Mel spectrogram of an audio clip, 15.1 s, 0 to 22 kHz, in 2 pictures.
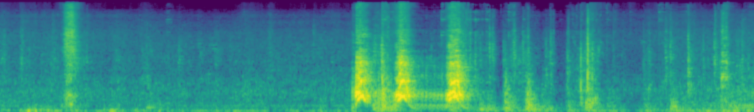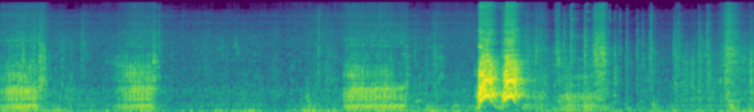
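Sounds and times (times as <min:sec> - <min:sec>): dog barking: 0:03.5 - 0:04.8, 0:12.3 - 0:13.0
dog growling: 0:07.3 - 0:09.2, 0:11.0 - 0:11.7.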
